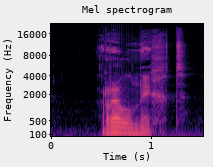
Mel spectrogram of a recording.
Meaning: a camp, effeminate homosexual man
- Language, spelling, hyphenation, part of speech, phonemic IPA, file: Dutch, relnicht, rel‧nicht, noun, /ˈrɛl.nɪxt/, Nl-relnicht.ogg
